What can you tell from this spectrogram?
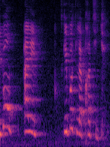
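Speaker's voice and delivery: put-on high, brisk little-girl voice; bossy little girl. Girl urging the monk to practise, high and brisk. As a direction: chivvy him along like a teacher. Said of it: "Et elle lui dit".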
